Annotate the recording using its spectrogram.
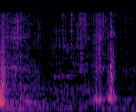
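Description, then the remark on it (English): Water pours in a steady, splashy trickle that rises into two brief louder gushes near the end, with no talking. “Come on, where's my water?”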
